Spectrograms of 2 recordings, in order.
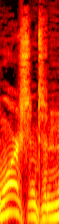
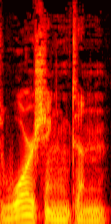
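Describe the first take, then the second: First: Washington said as Warshington with an added r. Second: Washington said as Warshington by the narrator. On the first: Acted. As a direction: say Washington like Warshington, old rural way. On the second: Shown as a demonstration. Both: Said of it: "which he pronounces Washington".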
